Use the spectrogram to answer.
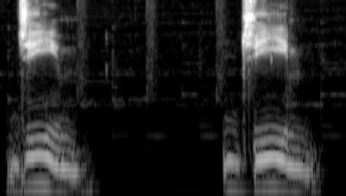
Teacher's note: It's pronounced from the middle of the tongue and the roof of the mouth.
